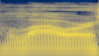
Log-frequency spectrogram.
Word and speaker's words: Lauer: Ryan Lauer, spelled like lower, from the amazing Batman Book Club.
